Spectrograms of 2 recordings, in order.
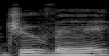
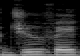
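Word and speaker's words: Jouvert: So Juvet could be very significant. Someone could be going to Juvet even though it's not spelled like that. It's spelled J O um J O U V E T if I'm not mistaken.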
